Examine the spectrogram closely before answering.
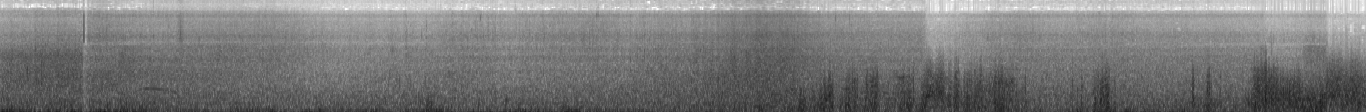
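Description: Sea surf breaking and washing on a beach, with wind buffeting the microphone. The noise swells louder about eight seconds in and again near the end.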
